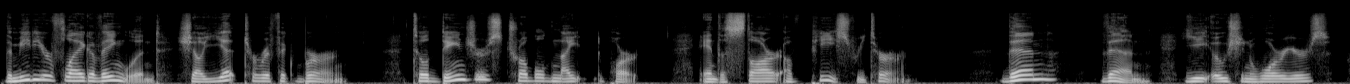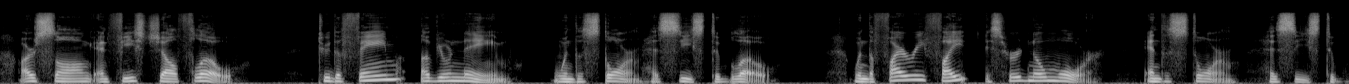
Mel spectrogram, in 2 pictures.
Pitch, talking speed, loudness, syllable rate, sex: 150 Hz, 130 wpm, -21 LUFS, 3.5 syllables/s, male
